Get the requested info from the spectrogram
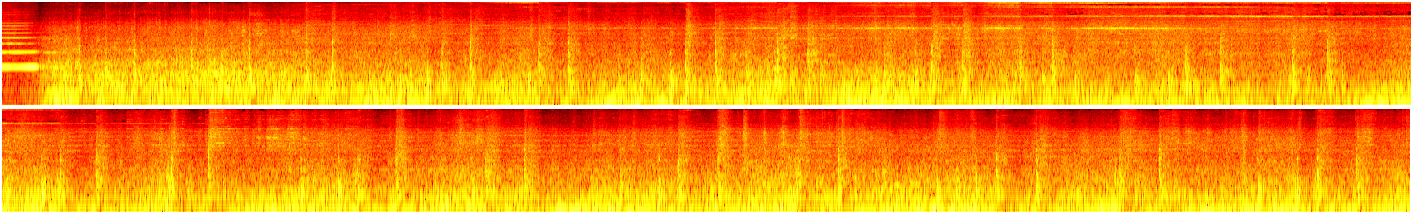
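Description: Freight train of hopper wagons rolling past close by, the wheels clacking steadily over the rail joints. A thin high wheel squeal rises over the rolling noise for several seconds about a third of the way in. The tail of the locomotive's horn blast cuts off right at the start.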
